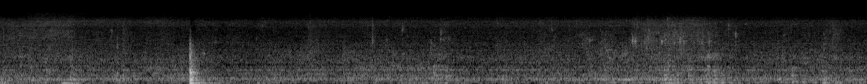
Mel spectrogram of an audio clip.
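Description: Water running down a kitchen sink's drain pipes, a steady rush, with one sharp knock about two seconds in.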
